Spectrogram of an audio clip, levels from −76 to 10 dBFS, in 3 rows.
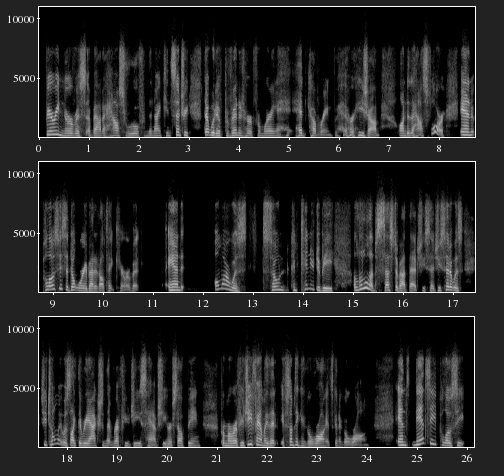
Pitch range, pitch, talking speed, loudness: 195-255 Hz, 215 Hz, 200 wpm, -21 LUFS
